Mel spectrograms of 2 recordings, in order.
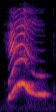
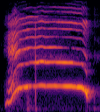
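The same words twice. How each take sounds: First: It is said very quietly. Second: It is wailed loudly and long.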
